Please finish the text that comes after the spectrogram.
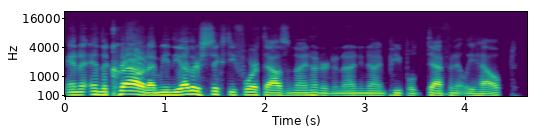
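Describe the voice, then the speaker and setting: A man hosting a casual podcast chat. His voice is going hoarse, and he talks in an excitable, rambling, profane way. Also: fairly low pitch, fast, no echo, clean studio sound. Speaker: podcast host.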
